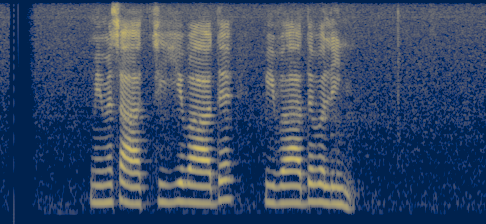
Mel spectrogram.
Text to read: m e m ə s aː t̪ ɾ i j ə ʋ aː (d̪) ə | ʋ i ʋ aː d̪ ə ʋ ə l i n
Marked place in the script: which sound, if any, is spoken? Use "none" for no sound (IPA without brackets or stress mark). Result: d̪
